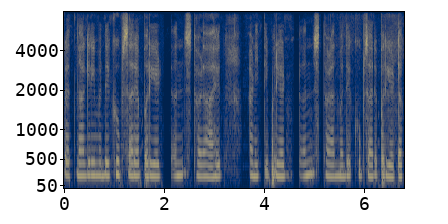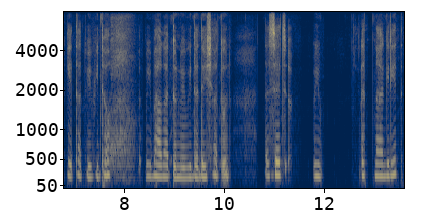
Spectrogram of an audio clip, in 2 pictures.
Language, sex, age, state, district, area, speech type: Marathi, female, 18-30, Maharashtra, Ratnagiri, rural, spontaneous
